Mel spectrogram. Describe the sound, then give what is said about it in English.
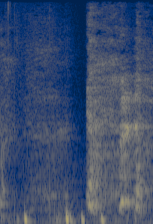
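A harsh coughing fit: several rapid coughs in quick succession, rough and breathy, with hoarse wheezing air between bursts and no speech. “We're coughing fits today.”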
